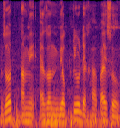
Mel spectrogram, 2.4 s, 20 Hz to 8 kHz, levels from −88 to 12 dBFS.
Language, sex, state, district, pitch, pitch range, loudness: Assamese, male, Assam, Hailakandi, 120 Hz, 115-125 Hz, -17 LUFS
